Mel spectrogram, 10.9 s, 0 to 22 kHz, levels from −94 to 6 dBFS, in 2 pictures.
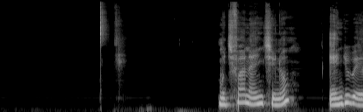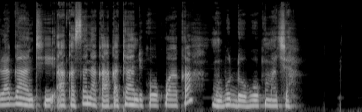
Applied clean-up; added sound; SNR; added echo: neural mask model DeepFilterNet 3.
